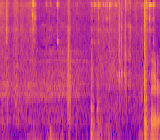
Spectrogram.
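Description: A set of keys jangling as they are pulled out of a trouser pocket, with a few short clicks and some cloth rustling.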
